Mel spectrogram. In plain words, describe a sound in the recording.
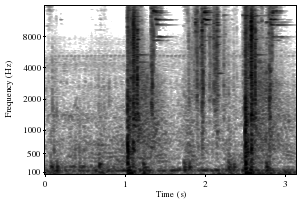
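A gun fires loud, sharp shots with a ringing echo.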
